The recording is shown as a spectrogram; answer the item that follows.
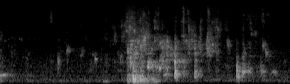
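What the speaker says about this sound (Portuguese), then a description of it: "colocar aqui embaixo da água corrente para a gente remover esse produto que fica no material" Nail clippers and drill bits are rinsed under running tap water in a sink, an irregular faint splashing and gurgling that swells into a louder burst of splashing midway, with no talking.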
